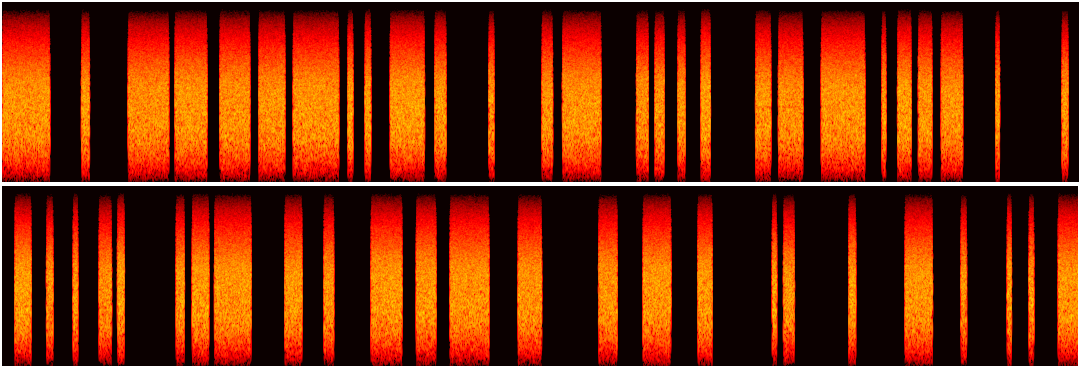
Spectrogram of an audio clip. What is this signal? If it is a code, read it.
Bursts of noise. There is no code.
